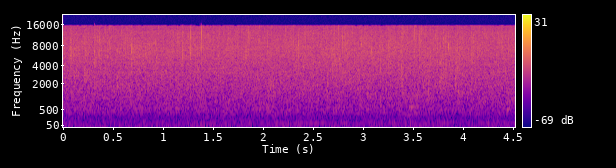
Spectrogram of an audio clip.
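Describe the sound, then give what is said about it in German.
Steady rain with countless raindrops pattering on a surface, a dense, even hiss with scattered brighter drop ticks, continuous throughout and fairly soft, with no voices. “Und nimm den Rhythmus der Regentropfen wahr.”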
